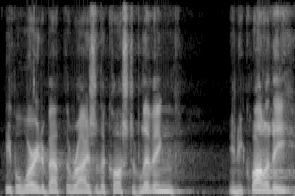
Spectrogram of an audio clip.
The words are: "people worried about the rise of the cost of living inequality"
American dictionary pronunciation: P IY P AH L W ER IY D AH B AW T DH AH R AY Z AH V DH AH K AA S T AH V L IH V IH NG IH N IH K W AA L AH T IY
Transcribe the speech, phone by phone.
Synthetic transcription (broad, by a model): P IY P L W ER IY D AH B AW T DH AH R AY Z AH V DH AH K AA S T AH V L IH V IH NG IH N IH K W AA L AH T IY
